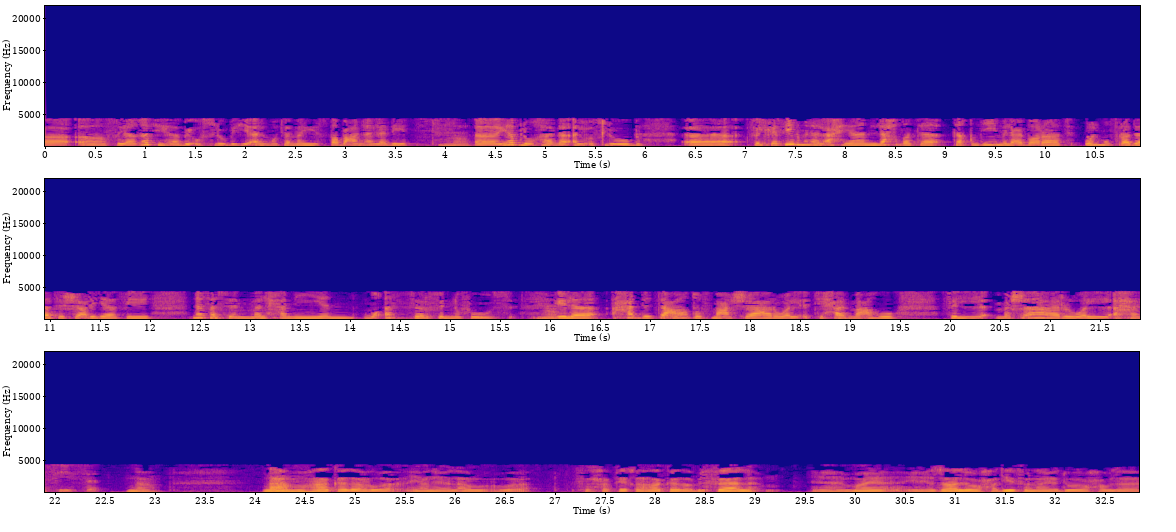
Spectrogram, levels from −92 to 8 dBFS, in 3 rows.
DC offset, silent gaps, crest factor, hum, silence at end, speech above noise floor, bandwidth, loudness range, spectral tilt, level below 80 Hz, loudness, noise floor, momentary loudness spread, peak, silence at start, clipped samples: under 0.1%; none; 18 dB; none; 0 s; 26 dB; 4.5 kHz; 3 LU; -10.5 dB/octave; -56 dBFS; -23 LUFS; -48 dBFS; 11 LU; -4 dBFS; 0 s; under 0.1%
